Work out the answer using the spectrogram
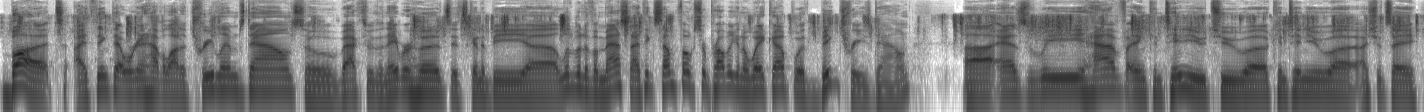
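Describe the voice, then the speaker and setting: A man's voice: a little high, moderate pace, a little hiss or hum. A man presenting live severe weather coverage off the cuff, talking informally and directly to viewers.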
